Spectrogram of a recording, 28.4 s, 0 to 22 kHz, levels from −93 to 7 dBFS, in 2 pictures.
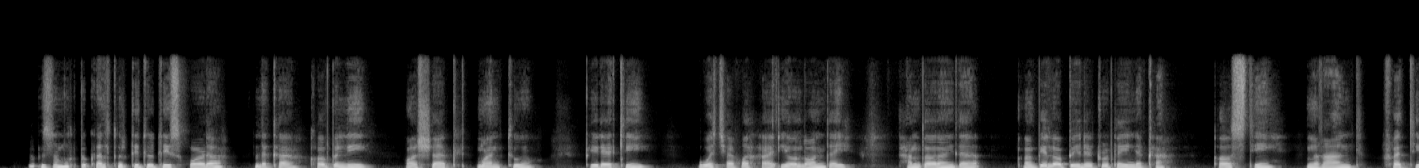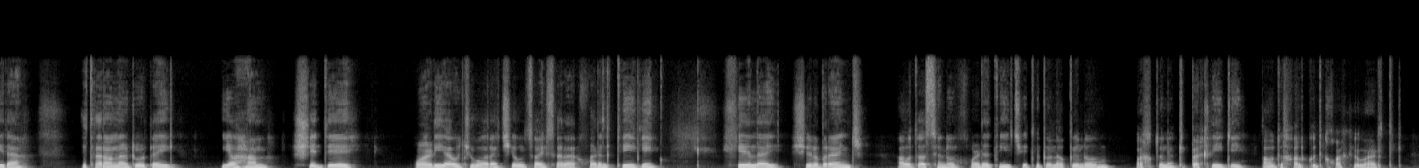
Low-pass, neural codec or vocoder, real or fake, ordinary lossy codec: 14.4 kHz; codec, 32 kHz, 1.9 kbps, SNAC; fake; none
